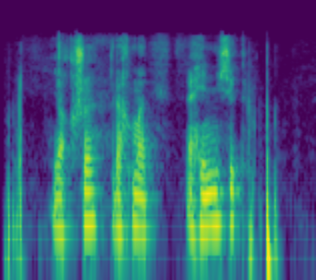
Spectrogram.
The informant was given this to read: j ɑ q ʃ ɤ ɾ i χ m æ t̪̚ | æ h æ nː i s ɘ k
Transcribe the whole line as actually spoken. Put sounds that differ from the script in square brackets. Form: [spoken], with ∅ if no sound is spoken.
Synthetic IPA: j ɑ q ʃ ɤ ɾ [æ] χ m æ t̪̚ | æ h [i] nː i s ɘ k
